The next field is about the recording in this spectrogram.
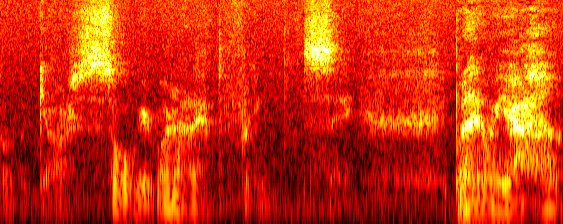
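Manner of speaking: soft, unvoiced, murmured whisper.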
